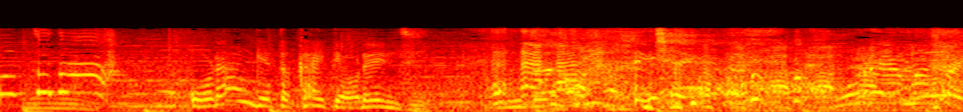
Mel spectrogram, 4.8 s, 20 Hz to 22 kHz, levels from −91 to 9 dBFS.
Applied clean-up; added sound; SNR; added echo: none; none; none; none.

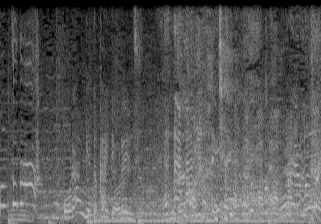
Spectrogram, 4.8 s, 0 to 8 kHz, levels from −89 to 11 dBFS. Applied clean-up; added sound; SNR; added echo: none; Race car, auto racing / Engine starting; 6 dB; none.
